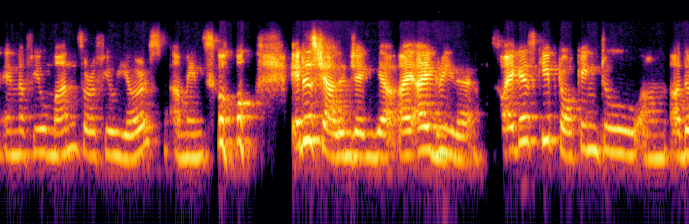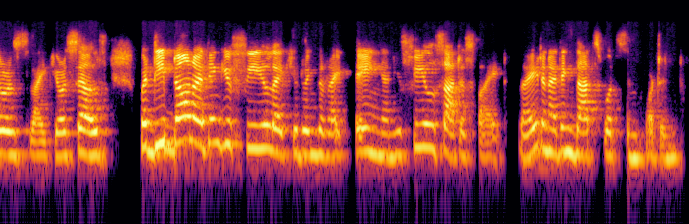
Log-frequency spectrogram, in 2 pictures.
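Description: Woman, interview guest; slightly high voice, hesitant, thinks aloud. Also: moderate pace, a bit bright. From India. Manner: thoughtful, hesitant, many ums and uhs. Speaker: guest, architect and founder of a design collective. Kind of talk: reflective interview answer.

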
